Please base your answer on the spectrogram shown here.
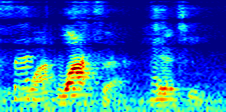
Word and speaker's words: Waxahachie: I was in a little small town called Waxahachie, which is just south of Dallas. Watch it, who? Waxahachie. Watch it. Waxahachie. If anybody's from, what's the name of that place again? Waxahachie. Waxahachie.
